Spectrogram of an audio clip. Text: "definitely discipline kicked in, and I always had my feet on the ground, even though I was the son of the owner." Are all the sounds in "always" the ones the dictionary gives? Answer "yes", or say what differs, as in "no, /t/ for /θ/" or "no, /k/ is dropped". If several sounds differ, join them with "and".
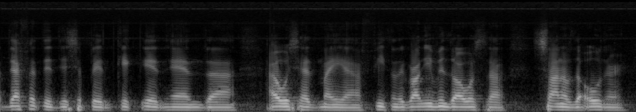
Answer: no, /s/ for /z/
